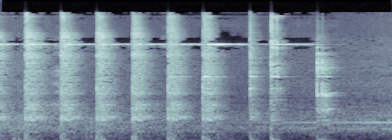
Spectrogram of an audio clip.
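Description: A hammer strikes metal on an anvil in quick, ringing blows.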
